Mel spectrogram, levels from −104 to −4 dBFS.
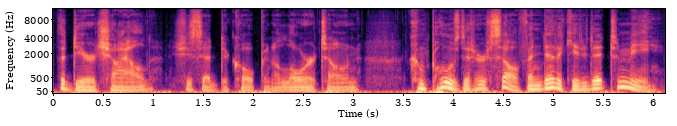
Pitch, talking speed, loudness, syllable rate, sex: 100 Hz, 185 wpm, -17 LUFS, 4.9 syllables/s, male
